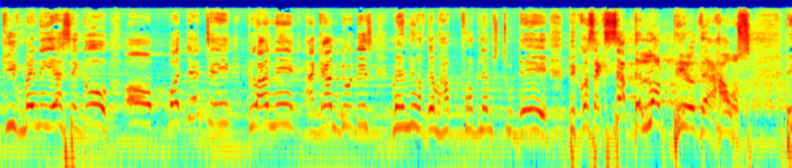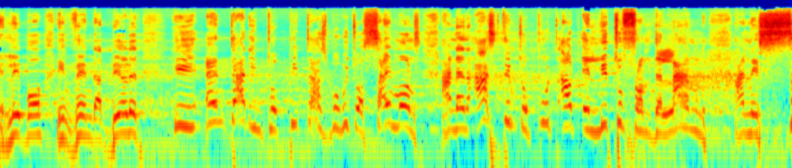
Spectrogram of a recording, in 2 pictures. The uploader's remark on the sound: At Gracemade Christian Center's first-ever Grace Conference, celebrating the church's 5th Anniversary.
